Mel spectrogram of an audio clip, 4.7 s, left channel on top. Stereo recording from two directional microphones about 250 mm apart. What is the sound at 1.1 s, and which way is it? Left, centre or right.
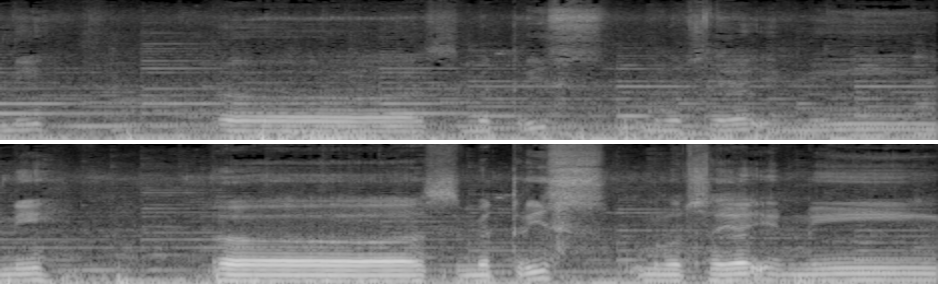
Speech, right.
